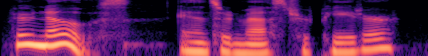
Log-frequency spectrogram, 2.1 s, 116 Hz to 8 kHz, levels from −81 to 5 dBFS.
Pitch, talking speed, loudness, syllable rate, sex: 195 Hz, 140 wpm, -17 LUFS, 5.5 syllables/s, female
